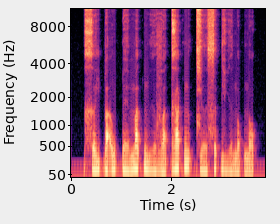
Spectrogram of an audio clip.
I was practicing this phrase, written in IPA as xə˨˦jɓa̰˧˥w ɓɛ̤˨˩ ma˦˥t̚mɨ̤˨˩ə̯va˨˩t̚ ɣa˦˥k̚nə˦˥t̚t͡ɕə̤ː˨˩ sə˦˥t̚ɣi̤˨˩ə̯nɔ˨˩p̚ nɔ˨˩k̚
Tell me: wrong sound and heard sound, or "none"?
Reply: none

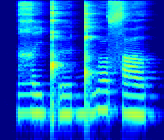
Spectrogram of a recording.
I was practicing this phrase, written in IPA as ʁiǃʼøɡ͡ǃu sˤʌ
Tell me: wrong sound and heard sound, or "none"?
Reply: none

